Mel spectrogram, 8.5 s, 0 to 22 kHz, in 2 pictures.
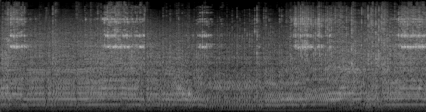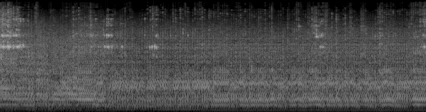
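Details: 20-year-old 50cc two-stroke mini moto engine with temporary exhaust held by elastic bands and cable tie: buzzy high-pitched snarl rising and falling with throttle blips, picking up cleanly; normal running.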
